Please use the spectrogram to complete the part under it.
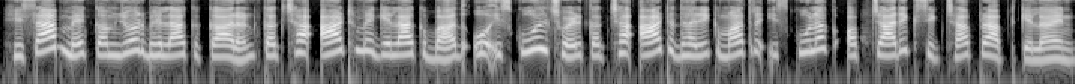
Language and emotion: Maithili, neutral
